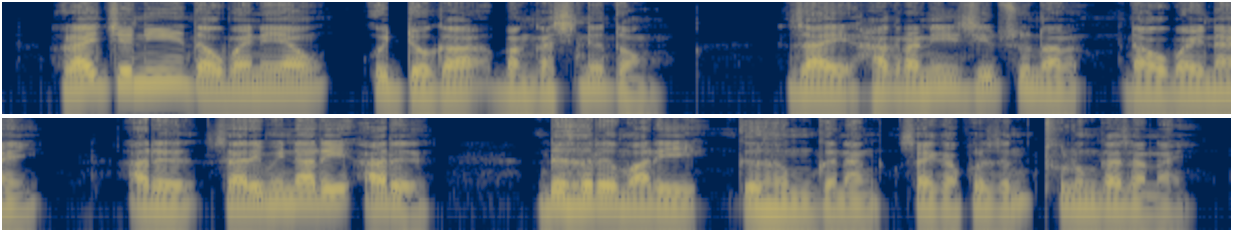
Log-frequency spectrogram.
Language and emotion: Bodo, neutral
